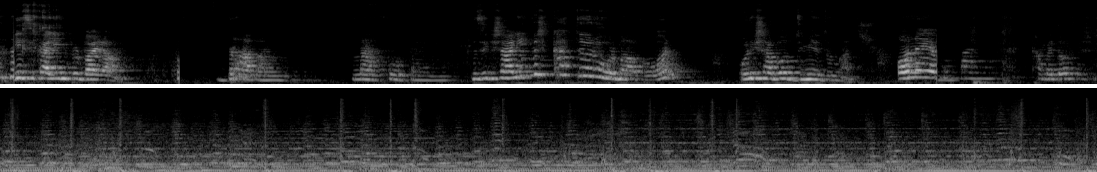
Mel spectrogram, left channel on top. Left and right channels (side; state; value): both; different; correlation 0.00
